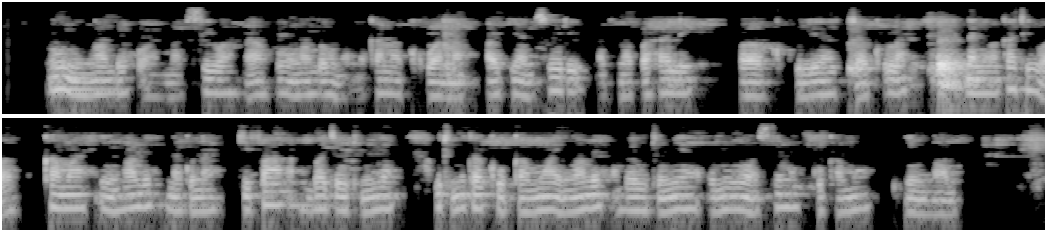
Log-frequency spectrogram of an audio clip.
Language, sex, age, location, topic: Swahili, male, 18-24, Nakuru, agriculture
